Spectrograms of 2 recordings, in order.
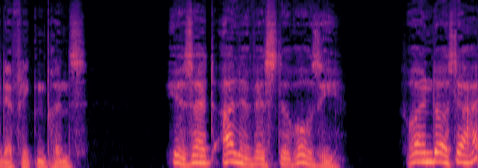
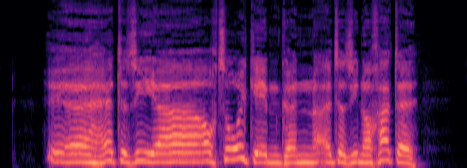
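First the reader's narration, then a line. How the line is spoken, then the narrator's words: Long whining. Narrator (German): jammerte Lucifer lang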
